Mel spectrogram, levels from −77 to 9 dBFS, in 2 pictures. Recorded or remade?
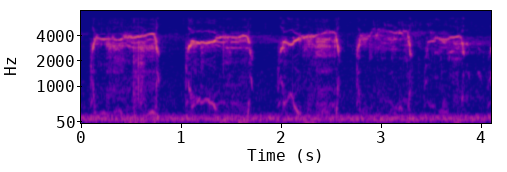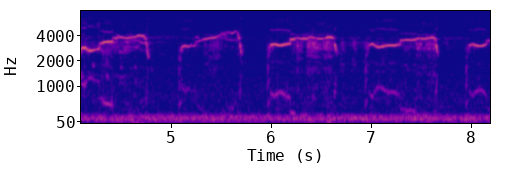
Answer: recorded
